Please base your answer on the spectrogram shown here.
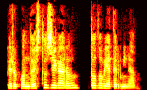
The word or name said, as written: terminado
